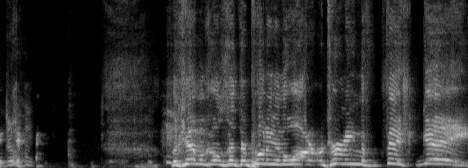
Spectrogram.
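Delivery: very high caricature voice. Answering a request for an impression: Alex Jones impression. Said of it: "Do you have an Alex Jones impression".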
